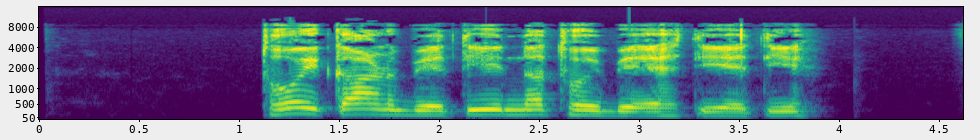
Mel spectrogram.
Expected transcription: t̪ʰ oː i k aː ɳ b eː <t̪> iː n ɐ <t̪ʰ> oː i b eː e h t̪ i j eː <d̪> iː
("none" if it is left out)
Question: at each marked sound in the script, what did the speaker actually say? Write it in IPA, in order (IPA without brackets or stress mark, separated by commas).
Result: t̪, t̪ʰ, t̪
